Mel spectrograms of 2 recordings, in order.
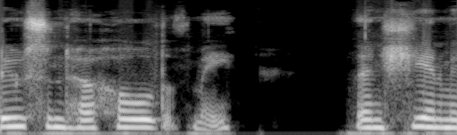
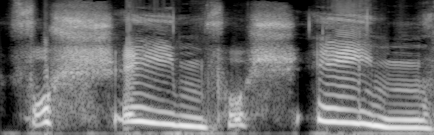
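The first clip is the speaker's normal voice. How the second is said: high, louder cry of reproach; scandalised cry; 6 semitones higher, 4 dB louder, much slower than usual. A narrator's reading. Lady's maid scolds Miss Eyre for striking the young master, scandalised cry. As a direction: cry it out, drawing out SHAME. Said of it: "cried the lady's maid".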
